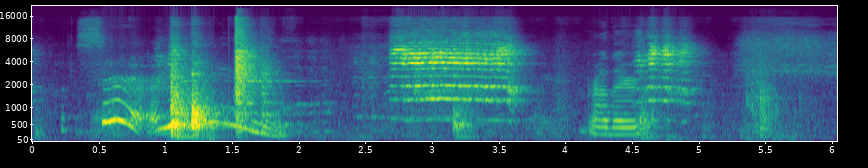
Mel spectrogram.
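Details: Farm goats at The Willful Goat Farm & Home give loud, quavering bleats, one long high cry followed by a shorter wobbling one, after a brief stretch of human voices.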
